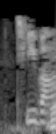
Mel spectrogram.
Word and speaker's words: Teavana: It's called, is it Teavana Sparkling Craft Iced Teas? – Teavana. – Blackberry Lime. What's that? Is that my Teavana? Am I pronouncing it correctly? – Yeah. – That is correct.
